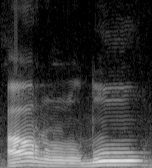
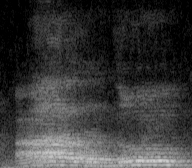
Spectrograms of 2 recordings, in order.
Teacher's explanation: Huruf dod dari samping ya, gigi geraham nempel dengan bagian sisi lidah kita.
